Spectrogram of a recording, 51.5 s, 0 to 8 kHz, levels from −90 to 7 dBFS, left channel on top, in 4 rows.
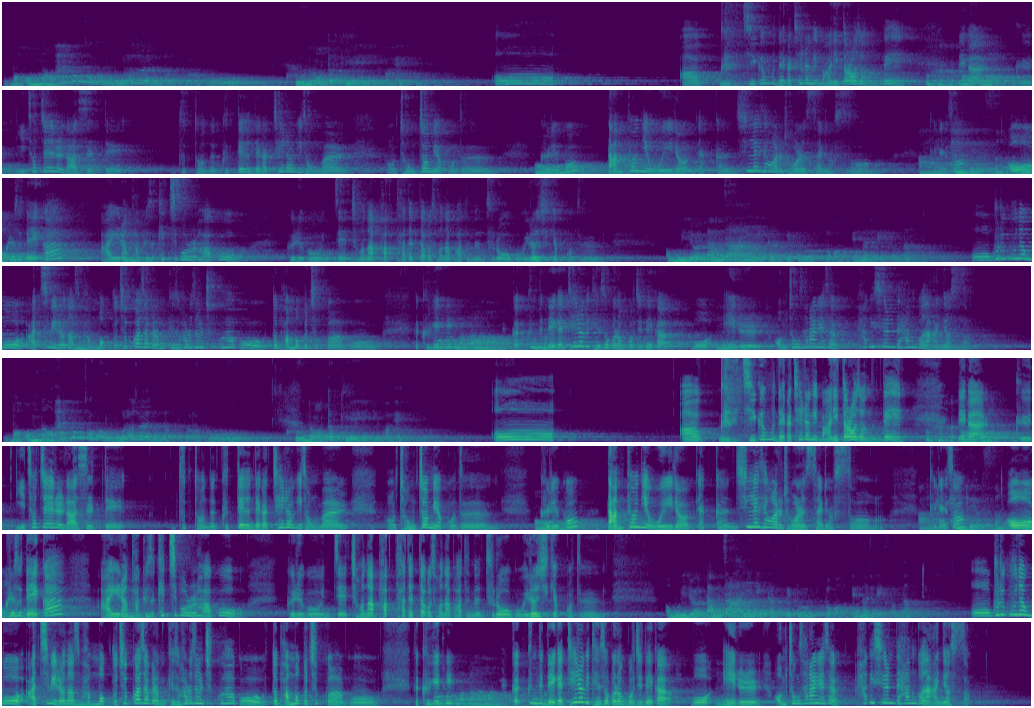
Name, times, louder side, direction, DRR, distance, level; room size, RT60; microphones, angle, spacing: voice 1, 0.0-3.0 3.5-5.0 9.9-10.2 11.5-12.5 19.5-20.1 24.3-25.9 27.3-27.5 29.6-29.8 34.0-37.2 39.5-39.7 43.9-45.5 47.5-47.8, right 1 dB, 35° right, 1 dB, 0.9 m, -40 dB
voice 2, 6.1-6.9 8.5-11.6 12.0-12.3 12.7-14.4 15.1-19.4 19.6-20.1 20.4-23.9 24.5-24.9 25.4-26.6 27.0-29.0 29.3-33.3 37.9-44.3 45.0-50.7, right 9 dB, 80° right, 19 dB, 0.3 m, -33 dB
19.0 x 12.5 x 4.5 m, 2.9 s
head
